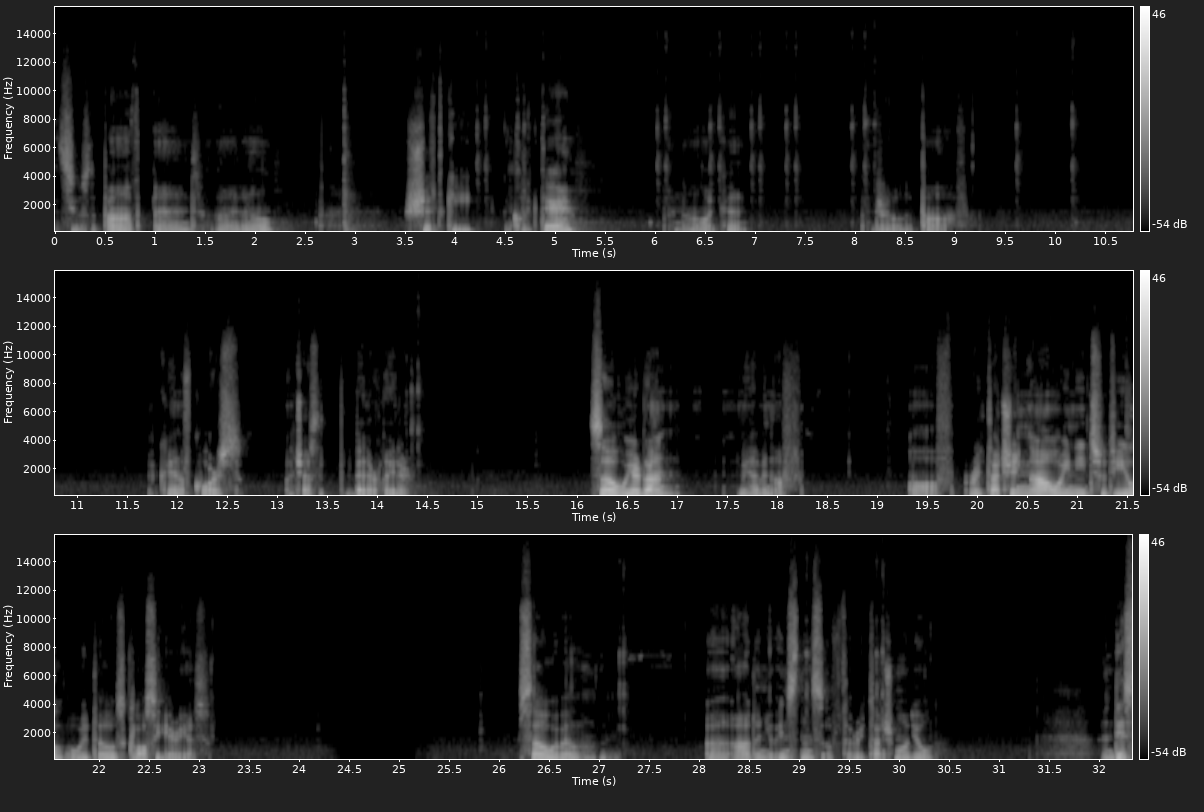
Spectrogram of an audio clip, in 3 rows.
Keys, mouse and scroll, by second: 4.2 shift+click, 6.0 click, 6.5 click, 6.9 click, 7.9 click, 8.1 right click, 9.6 click, 14.3 click, 16.4-17.0 scroll down 3, 19.1 scroll up 1, 27.2 click, 29.1 click, 29.8 click.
